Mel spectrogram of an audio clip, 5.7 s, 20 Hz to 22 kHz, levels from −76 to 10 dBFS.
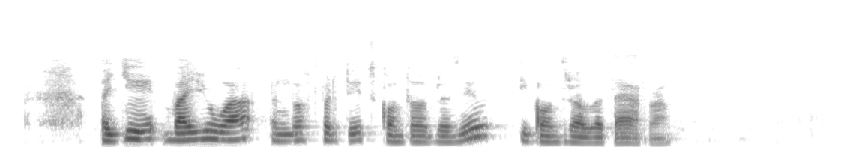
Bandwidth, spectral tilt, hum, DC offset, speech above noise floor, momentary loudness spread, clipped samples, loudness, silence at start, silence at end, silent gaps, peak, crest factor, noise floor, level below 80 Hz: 5.8 kHz; -10 dB/octave; none; under 0.1%; 47 dB; 15 LU; under 0.1%; -26 LUFS; 0.3 s; 1.2 s; none; -6 dBFS; 22 dB; -73 dBFS; -72 dBFS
